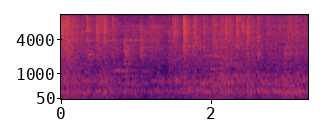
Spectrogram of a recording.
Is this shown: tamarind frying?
no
